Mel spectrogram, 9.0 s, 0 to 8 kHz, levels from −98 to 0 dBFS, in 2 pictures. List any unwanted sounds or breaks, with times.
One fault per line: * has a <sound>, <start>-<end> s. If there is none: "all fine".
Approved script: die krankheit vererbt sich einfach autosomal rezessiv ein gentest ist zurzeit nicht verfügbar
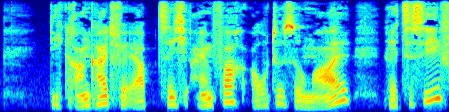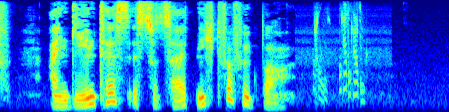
* has a chirp, 7.6-8.2 s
